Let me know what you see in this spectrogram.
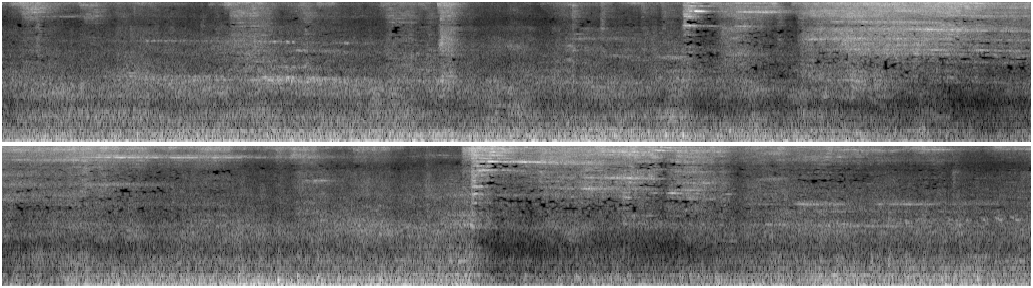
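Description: Double-stack intermodal freight cars rolling past close by: a steady, loud rumble of steel wheels on the rails, with high thin wheel squeal over it and a few sharp clicks.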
